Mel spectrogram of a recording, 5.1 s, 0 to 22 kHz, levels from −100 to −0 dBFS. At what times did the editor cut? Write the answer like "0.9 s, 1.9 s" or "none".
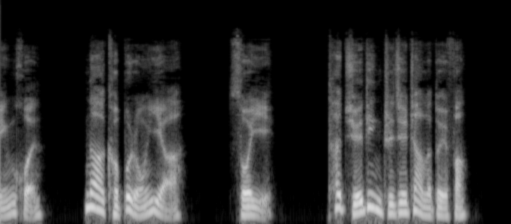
2.1 s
